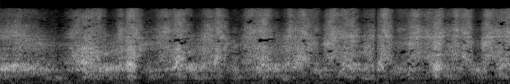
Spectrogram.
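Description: A hand rubs an orange round textured brush fast and hard across a flat black plastic clear-holder document folder. The result is a continuous, bright, hissy scratching with quick back-and-forth strokes that swell and dip irregularly, centered around 1 kHz with no low end.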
